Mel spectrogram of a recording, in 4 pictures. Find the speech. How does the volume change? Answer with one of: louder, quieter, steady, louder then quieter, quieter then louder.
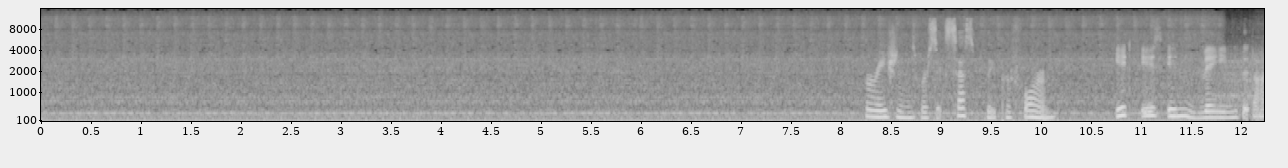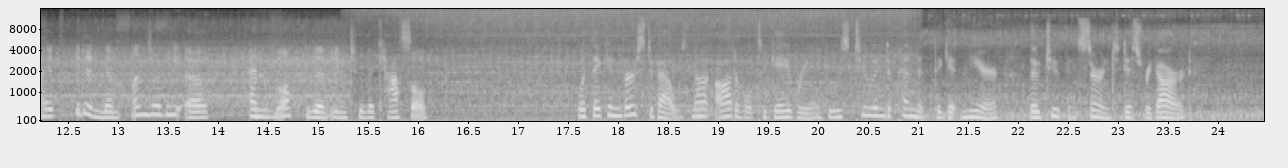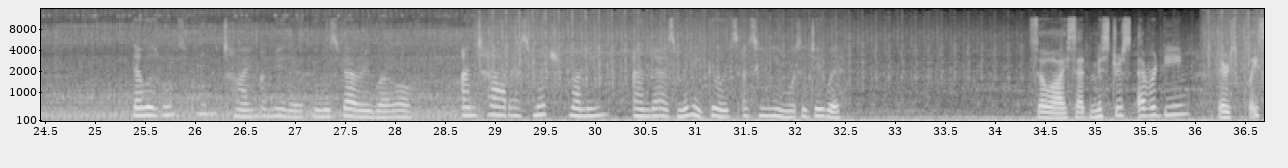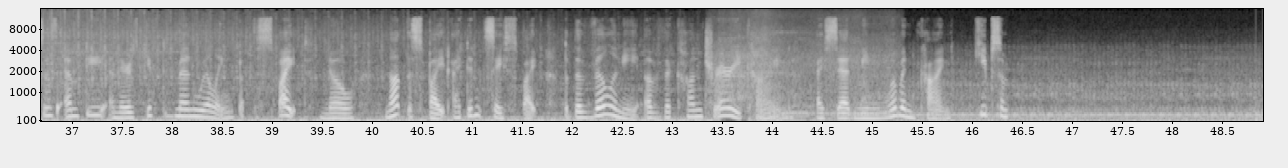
steady.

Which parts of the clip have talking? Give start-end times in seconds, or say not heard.
8.2-16.2, 17.6-23.9, 25.4-32.5, 34.4-46.4.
